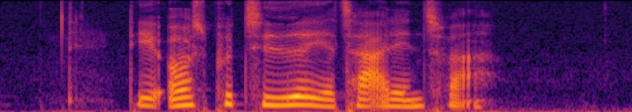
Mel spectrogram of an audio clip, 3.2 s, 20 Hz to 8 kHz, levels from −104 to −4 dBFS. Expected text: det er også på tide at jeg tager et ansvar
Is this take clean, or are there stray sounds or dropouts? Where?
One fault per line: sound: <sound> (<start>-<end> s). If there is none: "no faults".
no faults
